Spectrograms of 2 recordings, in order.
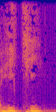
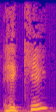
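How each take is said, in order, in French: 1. Les voyelles se prononcent avec le son 'i'. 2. Les voyelles se prononcent avec le son 'e'. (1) "On ne dit pas hiki" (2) "Tout le monde dit prononce mal. Donc c'est Waiheke"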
